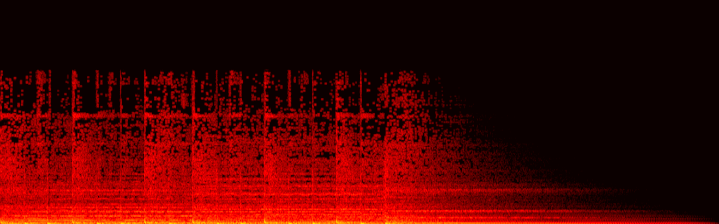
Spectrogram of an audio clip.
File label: Bumper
